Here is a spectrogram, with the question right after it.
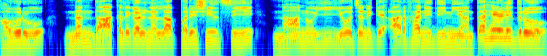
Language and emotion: Kannada, happy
